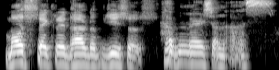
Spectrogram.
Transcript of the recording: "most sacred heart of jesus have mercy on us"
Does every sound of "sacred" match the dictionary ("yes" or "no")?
yes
